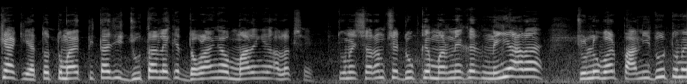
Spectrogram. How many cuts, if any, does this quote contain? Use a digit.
1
